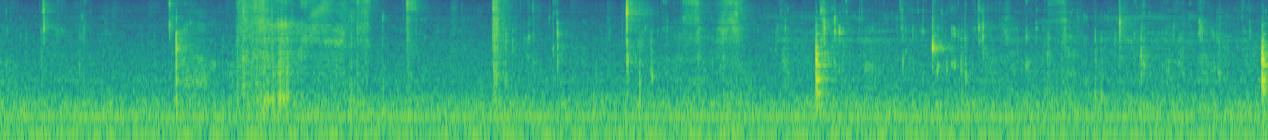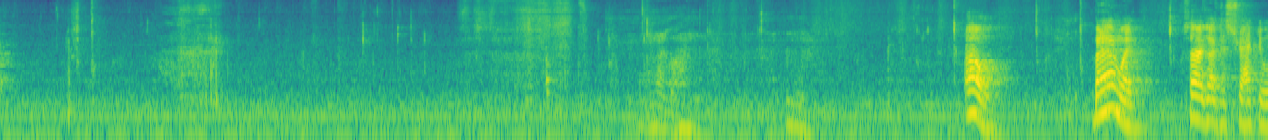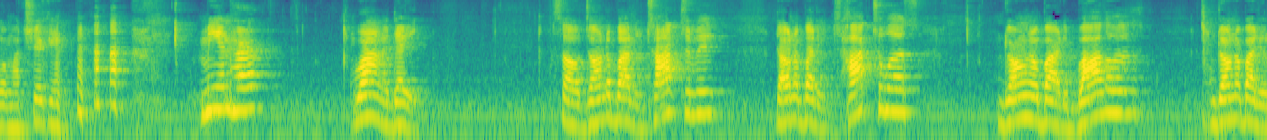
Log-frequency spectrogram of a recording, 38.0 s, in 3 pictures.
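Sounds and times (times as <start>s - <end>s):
wet chewing and smacking: 0.0s - 1.9s, 2.6s - 17.5s, 18.4s - 23.6s, 28.0s - 28.9s, 34.8s - 35.3s.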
